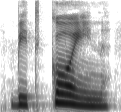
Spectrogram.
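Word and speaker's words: bitcóin: se acepta la palabra bitcoin se escribe igual que en inglés pero con una tilde o un acento en la bit coin es súper extraño pero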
